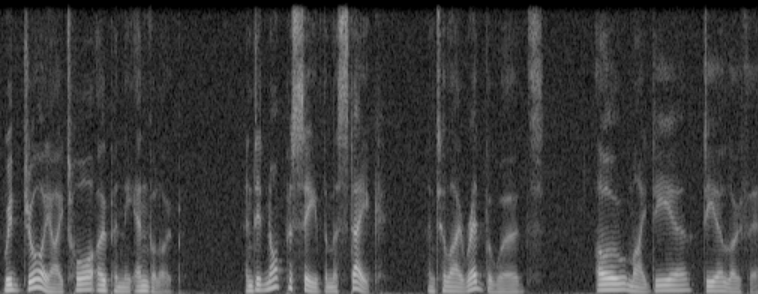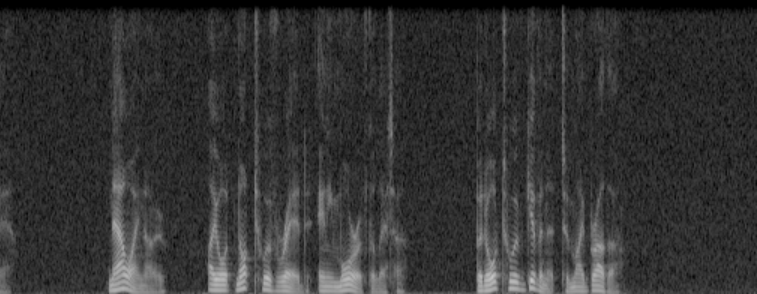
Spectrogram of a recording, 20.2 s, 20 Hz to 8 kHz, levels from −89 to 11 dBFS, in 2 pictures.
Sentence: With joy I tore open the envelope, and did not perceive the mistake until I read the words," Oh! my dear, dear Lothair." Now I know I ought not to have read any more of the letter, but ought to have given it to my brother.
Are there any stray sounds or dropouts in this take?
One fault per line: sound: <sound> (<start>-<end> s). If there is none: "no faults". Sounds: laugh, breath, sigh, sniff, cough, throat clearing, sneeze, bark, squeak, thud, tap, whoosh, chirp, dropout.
no faults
